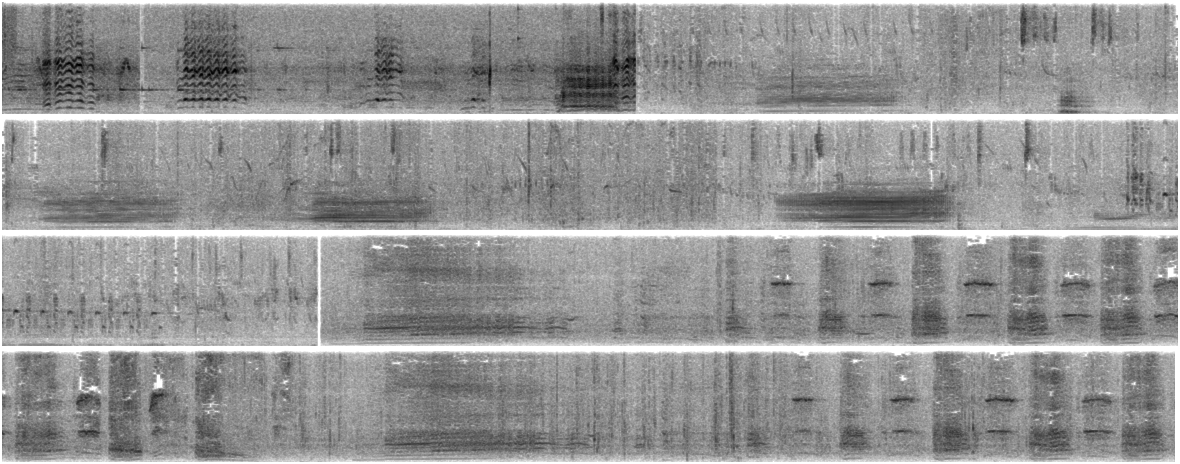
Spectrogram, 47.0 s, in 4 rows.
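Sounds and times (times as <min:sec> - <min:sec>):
goat bleating: 0:00.0 - 0:02.6, 0:03.5 - 0:06.4
donkey braying: 0:00.0 - 0:06.4.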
